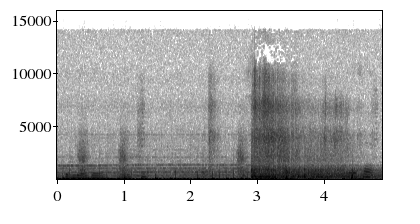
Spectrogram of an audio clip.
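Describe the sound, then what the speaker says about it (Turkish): A loud, booming atomic bomb blast erupts partway through in the video game Be a Soldier Simulator, followed by a sustained rumbling roar, over the game's rapid rhythmic music and sharp percussive pops. "atom bombası patladı yahu."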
